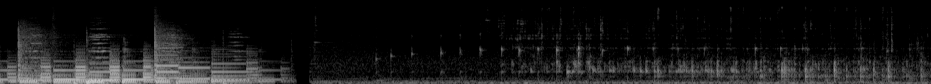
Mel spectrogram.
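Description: Wine pours from a bottle. It opens with a few seconds of loud, resonant glugging, then settles into a quieter, steady trickle of liquid filling a glass, with no voices.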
